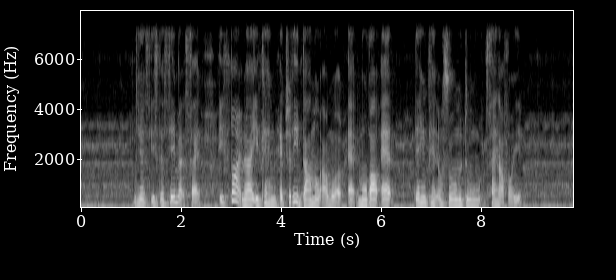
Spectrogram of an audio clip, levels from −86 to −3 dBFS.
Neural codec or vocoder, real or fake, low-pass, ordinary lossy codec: autoencoder, 22.05 kHz, a latent of 192 numbers a frame, VITS, trained on one speaker; fake; 7.2 kHz; none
